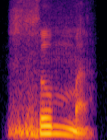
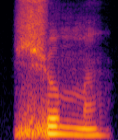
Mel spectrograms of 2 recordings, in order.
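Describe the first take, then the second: First: It begins with the tongue between the teeth. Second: It begins with a plain s sound. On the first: The speaker calls it right. "ujung lidah itu digigit sedikit" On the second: The speaker calls it wrong. "bukan summa"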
